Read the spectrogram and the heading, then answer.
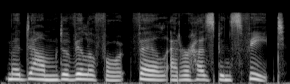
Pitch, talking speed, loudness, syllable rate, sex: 215 Hz, 165 wpm, -17 LUFS, 4.8 syllables/s, female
